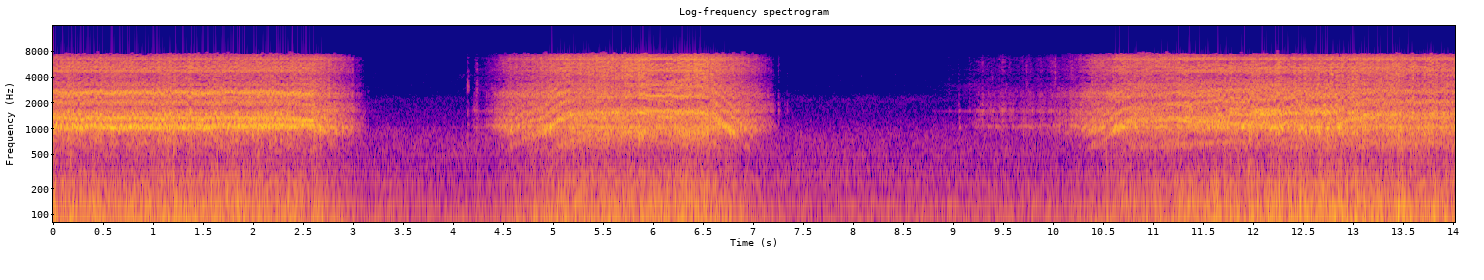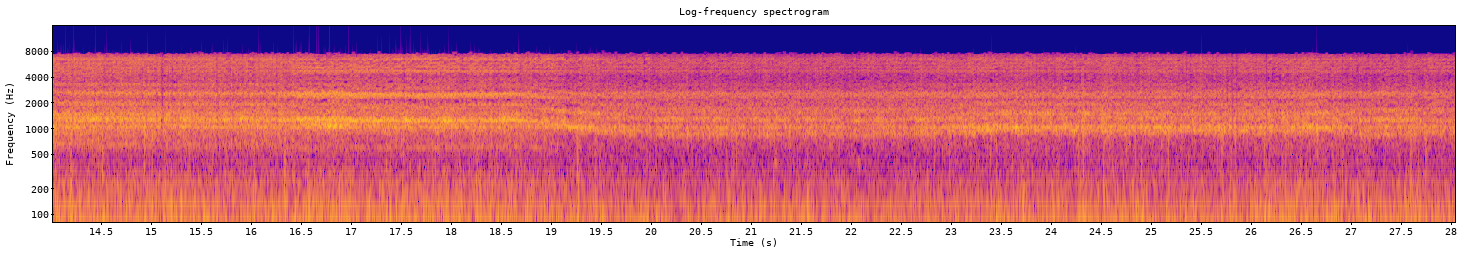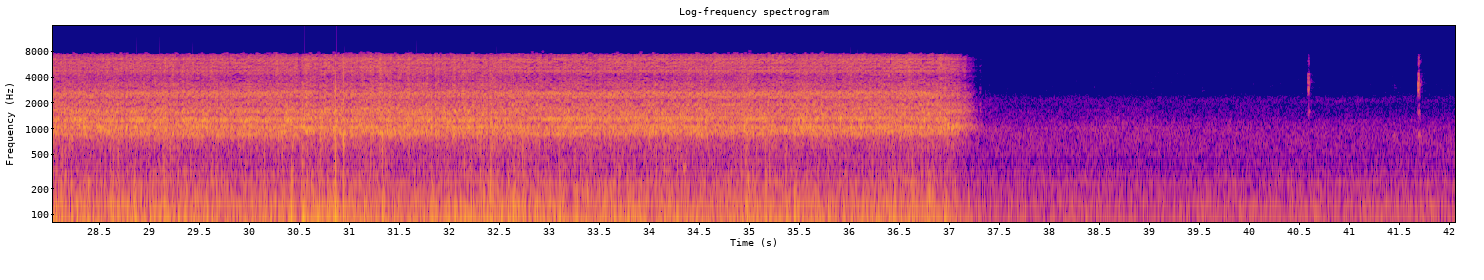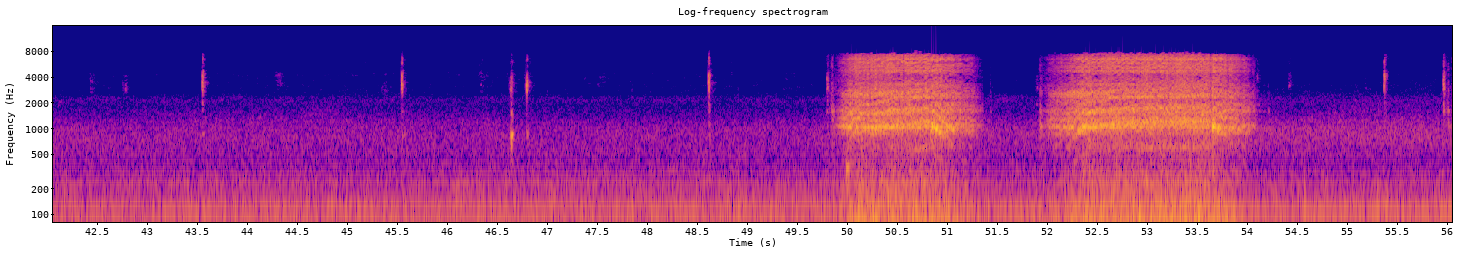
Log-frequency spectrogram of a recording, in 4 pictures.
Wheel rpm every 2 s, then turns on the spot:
160, 70, 120, 80, 10, 120, 180, 170, 160, 150, 110, 120, 120, 120, 110, 110, 110, 120, 60, 0, 0, 0, 0, 0, 10, 50, 110, 0.
none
